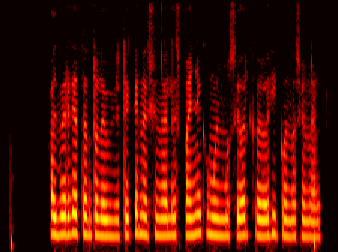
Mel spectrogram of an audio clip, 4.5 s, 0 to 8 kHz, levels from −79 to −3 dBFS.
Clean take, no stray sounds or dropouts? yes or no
yes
